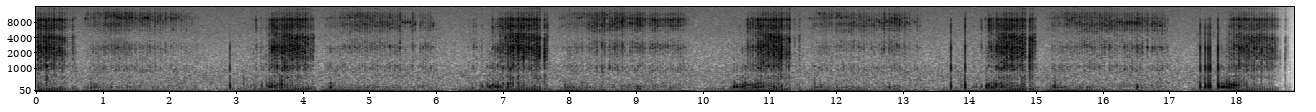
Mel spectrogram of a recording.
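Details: Pet cat purring continuously indoors, a deep throbbing rumble rising and falling with each breath about every two seconds, a small knock near the end.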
